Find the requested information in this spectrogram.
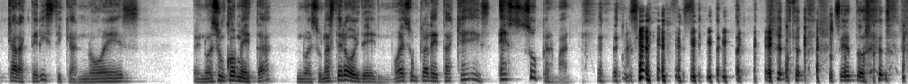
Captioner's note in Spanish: risas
